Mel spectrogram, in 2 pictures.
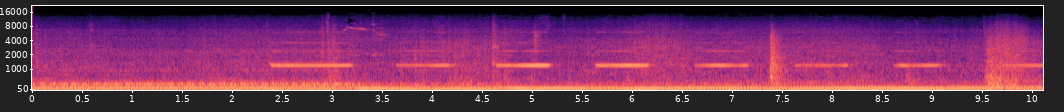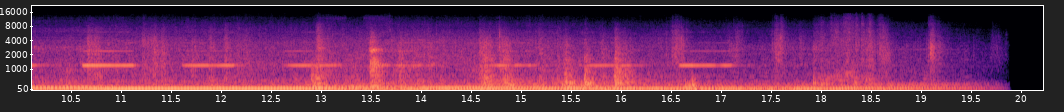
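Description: Forklift reversing alarm beeping about once a second as it backs away with a load, over a steady engine drone and a few scattered clanks. The sound fades out just before the end.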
